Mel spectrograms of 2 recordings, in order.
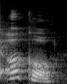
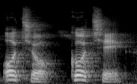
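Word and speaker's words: ocho: Some people say oko. Yeah, I've heard that. So if you say oko, we we think you saying oho probably. Um, so it's oo ch for us is always ch sound oce.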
